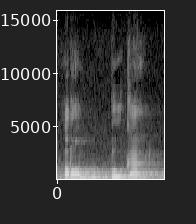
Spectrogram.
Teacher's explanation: huruf fathah dibaca tafkhim tebal ya, pangkal lidah dinaikkan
